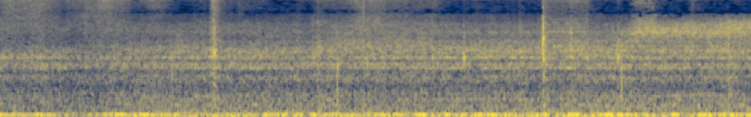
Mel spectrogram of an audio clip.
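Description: Steady low rumble of a Range Rover Velar driving slowly, its engine and road noise heard from inside the cabin, with a couple of faint clicks.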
